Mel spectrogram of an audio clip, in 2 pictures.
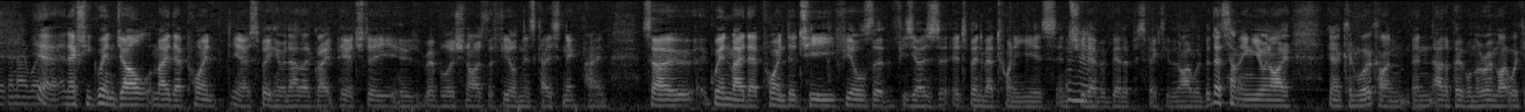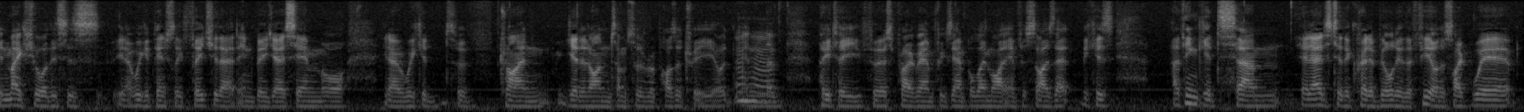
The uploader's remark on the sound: Live from the Combined Sections Meeting in Anaheim, California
